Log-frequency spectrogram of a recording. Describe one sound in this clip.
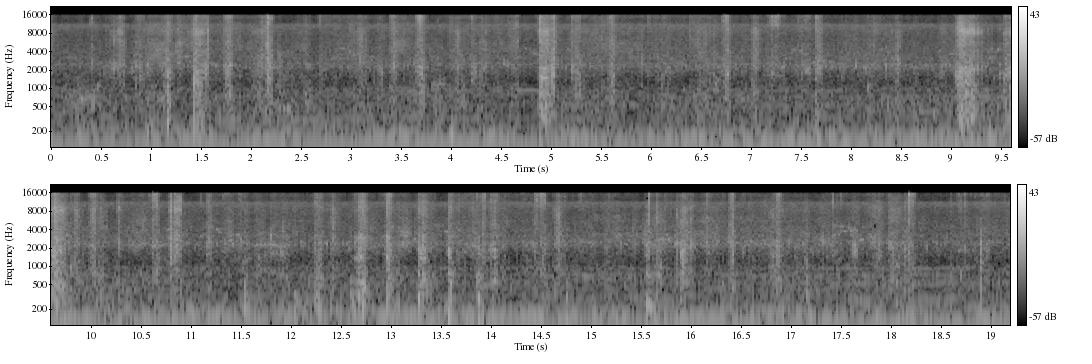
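A trowel scrapes and taps on bricks and mortar.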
